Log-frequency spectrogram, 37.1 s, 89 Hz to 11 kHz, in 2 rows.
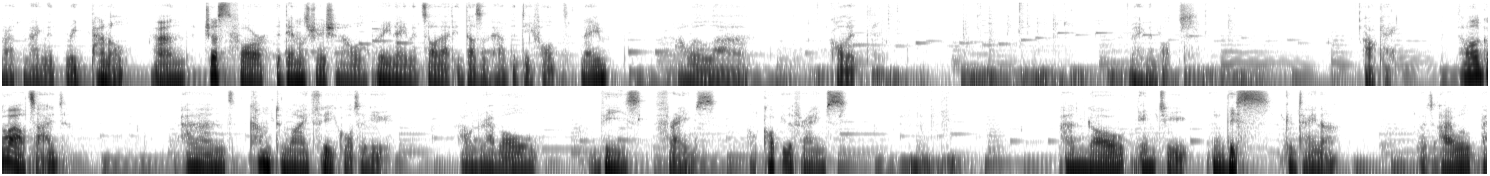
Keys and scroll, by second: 11.0 shift+r, 12.1-15.3 typing, 30.2 ctrl+alt+c.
